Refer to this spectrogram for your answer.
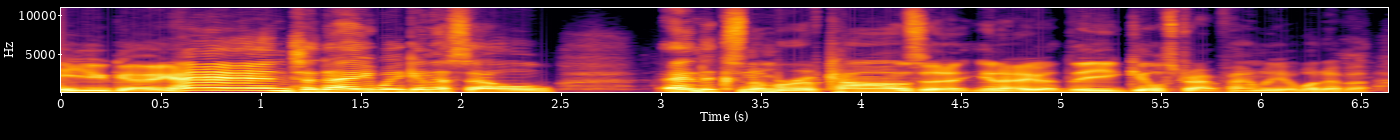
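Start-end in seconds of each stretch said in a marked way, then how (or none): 0.5-4.3 high, drawn-out, hard-sell car-dealership radio announcer. Giving job-application advice, mimicking what an HR person doesn't want: hard-sell commercial voice. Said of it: "doesn't want to hear your commercial voice".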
